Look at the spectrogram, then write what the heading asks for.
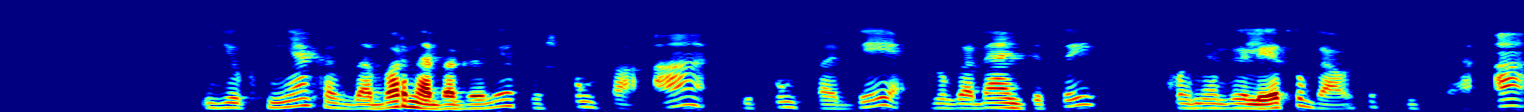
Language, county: Lithuanian, Kaunas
